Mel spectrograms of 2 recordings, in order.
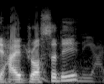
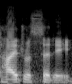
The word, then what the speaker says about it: Hydrocity: understand it as water-ness so uh based on that my pronunciation would be hydrosity but intuitively i always said hydrocity because that's how my brain interpreted the lettuce uh fuzzy says it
